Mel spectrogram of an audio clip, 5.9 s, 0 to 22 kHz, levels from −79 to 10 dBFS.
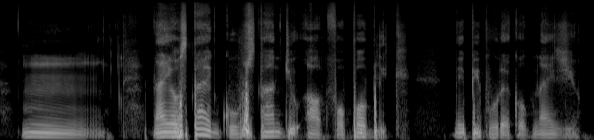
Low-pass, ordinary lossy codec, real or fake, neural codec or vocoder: none; none; fake; autoencoder, 48 kHz, 128 numbers a frame, DAC-VAE, trained on Japanese speech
